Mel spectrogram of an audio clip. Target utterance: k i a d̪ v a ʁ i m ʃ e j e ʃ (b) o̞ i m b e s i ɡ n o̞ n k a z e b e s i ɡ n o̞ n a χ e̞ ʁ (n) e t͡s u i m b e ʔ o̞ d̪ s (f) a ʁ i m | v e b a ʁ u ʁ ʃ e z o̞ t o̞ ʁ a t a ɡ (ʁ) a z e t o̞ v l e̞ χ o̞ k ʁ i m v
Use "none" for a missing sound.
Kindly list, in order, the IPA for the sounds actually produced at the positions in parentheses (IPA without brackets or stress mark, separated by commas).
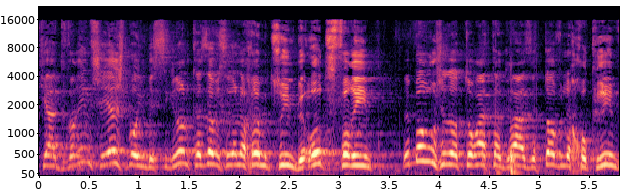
b, m, f, ʁ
